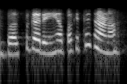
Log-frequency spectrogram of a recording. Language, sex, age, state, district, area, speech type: Punjabi, female, 45-60, Punjab, Jalandhar, urban, conversation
